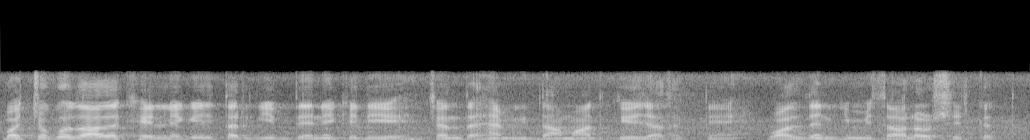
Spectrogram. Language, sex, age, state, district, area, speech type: Urdu, male, 18-30, Uttar Pradesh, Azamgarh, rural, spontaneous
